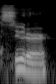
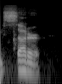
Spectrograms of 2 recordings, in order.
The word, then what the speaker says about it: Suter: You know, I spent a lot of time going through, and by the way, liked the correct pronunciation on Brent Suter. I had to look up some starts from him and to get the pronunciation because I'd been saying Sutter.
